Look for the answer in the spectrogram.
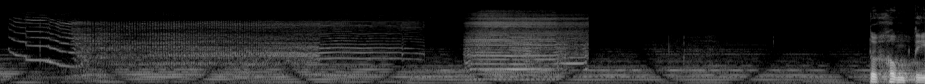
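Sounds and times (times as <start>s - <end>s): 
door creaking open: 0.1s - 5.9s
speech: 8.7s - 9.2s.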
